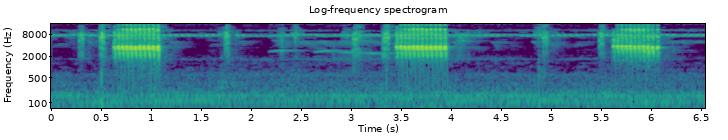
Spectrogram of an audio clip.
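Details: Female bar-winged prinia calling to provoke males: three rasping, fast-pulsed buzzes about half a second long, repeated every two and a half seconds, over a steady shrill whine.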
